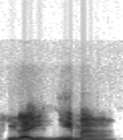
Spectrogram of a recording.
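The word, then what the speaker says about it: كليهما: Karena sulit dalam pengucapan, maka harokat ha diselaraskan dengan ya sebelumnya.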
